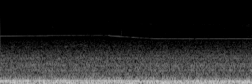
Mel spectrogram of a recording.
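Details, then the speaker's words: Gen 2 Lexus LS400 while driving after air filter replacement: thin, steady high-pitched whine above road rumble, which the owner attributes to his radio installation; drowned out when radio is turned up. "whine, if you guys can hear that over the camera, that's from me putting this radio in."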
